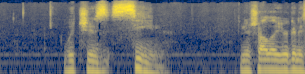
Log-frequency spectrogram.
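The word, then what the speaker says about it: س: Now, let's move on to the next letter, which is sin. And inshallah, you're going to see that coming up on your screen. Okay, let's pronounce that word.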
